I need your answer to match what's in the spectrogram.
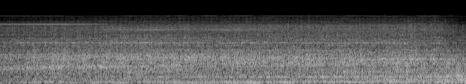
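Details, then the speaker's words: Bridgeport milling machine motor newly run on a VFD at 60 Hz: even, steady hum with a faint high electronic whine, no knocks or surging; runs smoothly at full speed. "now I'm going to start figuring out what I'm going to do with my motor oh love that sound"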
